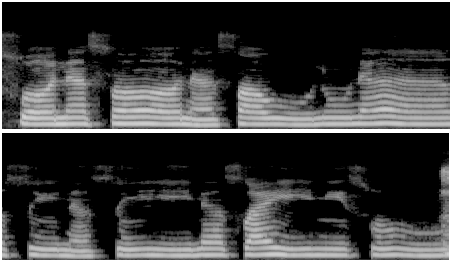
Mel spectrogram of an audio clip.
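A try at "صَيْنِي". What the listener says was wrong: Nah, jangan say. Soini suna. Soini suna.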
